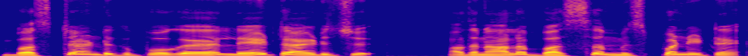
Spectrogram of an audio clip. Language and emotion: Tamil, sad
